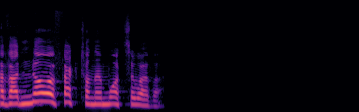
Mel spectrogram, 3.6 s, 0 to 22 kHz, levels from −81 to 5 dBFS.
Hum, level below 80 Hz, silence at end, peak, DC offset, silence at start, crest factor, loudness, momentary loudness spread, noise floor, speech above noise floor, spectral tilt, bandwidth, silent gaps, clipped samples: none; under -90 dBFS; 2 s; -12 dBFS; under 0.1%; 0 s; 20 dB; -29 LUFS; 13 LU; under -90 dBFS; over 61 dB; -6.5 dB/octave; 14.5 kHz; none; under 0.1%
